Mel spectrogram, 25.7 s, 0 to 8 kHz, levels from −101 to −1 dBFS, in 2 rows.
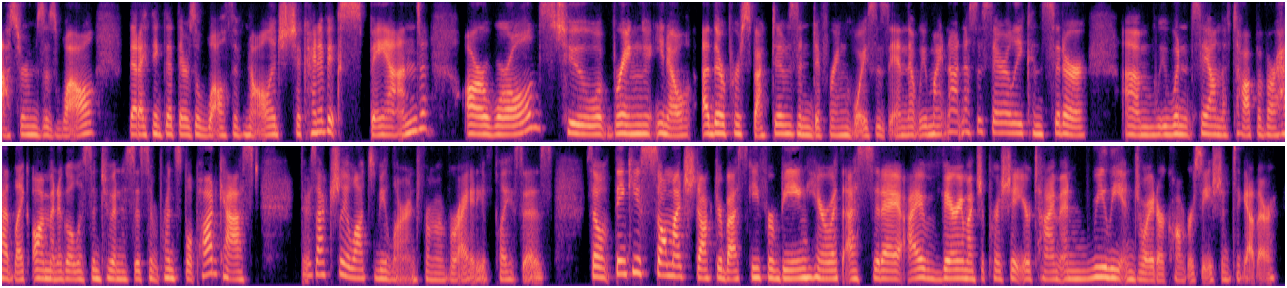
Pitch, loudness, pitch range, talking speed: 180 Hz, -23 LUFS, 165-195 Hz, 215 wpm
